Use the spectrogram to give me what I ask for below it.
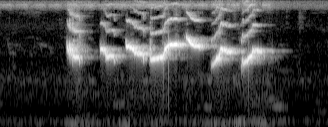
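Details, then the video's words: Orange-headed thrush, a relaxed lure song to make silent birds sing: a flowing phrase of slurred whistled notes, rising and falling, delivered in short bursts over about one and a half seconds. "KICAUAN SANTAI ANIS PEMANCING ANIS MACET BUNYI"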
